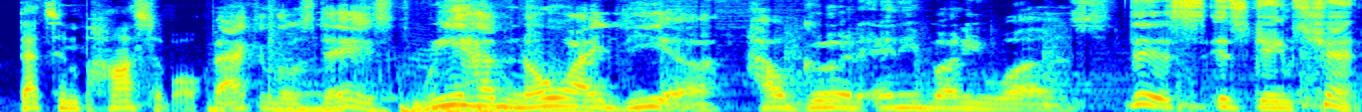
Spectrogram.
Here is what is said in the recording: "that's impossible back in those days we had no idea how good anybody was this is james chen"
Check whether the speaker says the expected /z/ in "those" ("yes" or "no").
yes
